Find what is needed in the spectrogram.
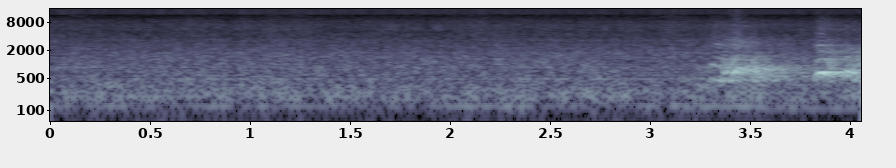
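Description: A whiteboard marker writing on a whiteboard, with a brief louder squeak and a sharp tap near the end, over a faint steady hiss.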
